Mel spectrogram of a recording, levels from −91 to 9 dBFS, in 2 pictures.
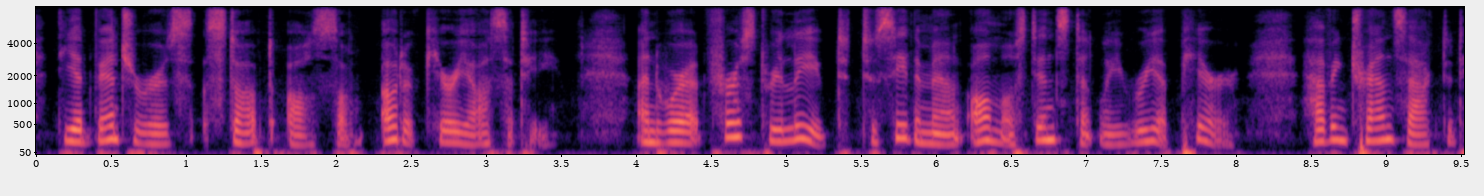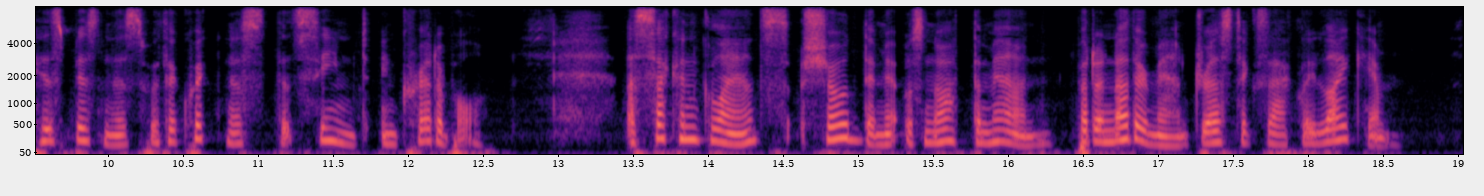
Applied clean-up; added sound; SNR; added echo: none; none; none; none.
